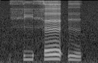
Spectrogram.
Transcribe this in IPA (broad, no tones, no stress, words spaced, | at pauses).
hihɛʔɪ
